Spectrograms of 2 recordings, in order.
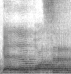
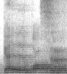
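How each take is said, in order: First: The final consonants are run together directly. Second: The final consonants are run together directly.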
